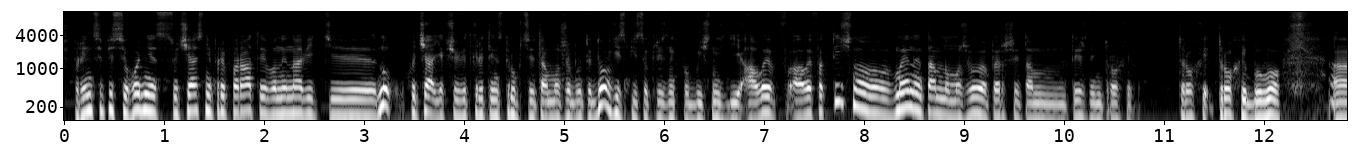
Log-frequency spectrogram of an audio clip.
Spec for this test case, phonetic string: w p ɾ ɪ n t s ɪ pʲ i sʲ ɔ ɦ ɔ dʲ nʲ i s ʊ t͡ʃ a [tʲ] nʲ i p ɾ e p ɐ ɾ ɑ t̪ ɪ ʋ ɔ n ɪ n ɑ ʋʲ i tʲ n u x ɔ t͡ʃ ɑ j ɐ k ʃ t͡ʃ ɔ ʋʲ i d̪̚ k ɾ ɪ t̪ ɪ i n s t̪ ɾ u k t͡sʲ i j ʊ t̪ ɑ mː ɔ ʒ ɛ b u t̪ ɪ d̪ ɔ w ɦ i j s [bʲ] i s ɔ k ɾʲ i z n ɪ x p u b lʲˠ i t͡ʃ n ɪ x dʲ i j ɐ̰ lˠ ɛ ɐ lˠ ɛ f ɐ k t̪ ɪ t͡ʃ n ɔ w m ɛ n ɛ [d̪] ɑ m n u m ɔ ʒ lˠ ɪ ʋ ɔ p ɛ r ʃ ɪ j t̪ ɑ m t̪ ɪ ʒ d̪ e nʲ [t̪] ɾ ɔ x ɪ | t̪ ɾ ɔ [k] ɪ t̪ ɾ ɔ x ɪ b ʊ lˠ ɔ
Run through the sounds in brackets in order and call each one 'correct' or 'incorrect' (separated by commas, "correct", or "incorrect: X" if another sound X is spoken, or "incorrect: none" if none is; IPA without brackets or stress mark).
incorrect: sʲ, incorrect: pʲ, incorrect: t̪, correct, incorrect: x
